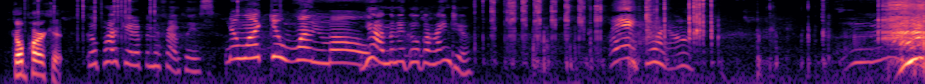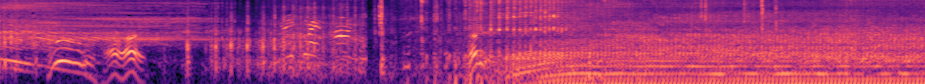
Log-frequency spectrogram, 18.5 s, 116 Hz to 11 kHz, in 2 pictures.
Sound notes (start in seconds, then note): 9.7 Play starts lawnmower; 13.9 lawnmower starts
